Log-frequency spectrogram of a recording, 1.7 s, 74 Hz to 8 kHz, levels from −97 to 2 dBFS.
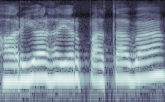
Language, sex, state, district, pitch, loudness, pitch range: Bhojpuri, female, Bihar, Muzaffarpur, 220 Hz, -12 LUFS, 210-230 Hz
